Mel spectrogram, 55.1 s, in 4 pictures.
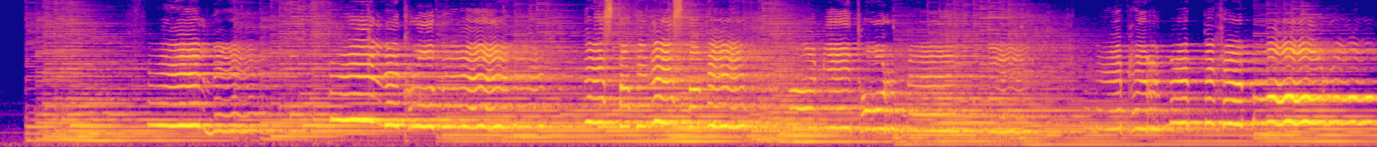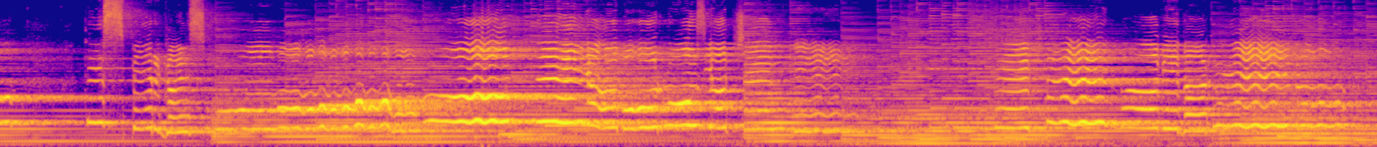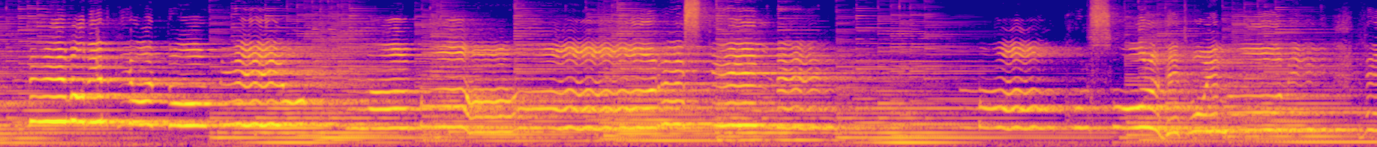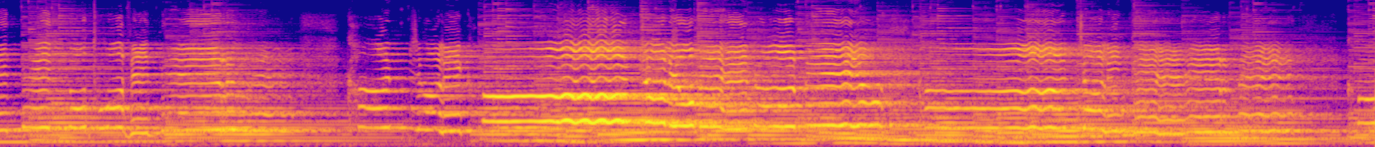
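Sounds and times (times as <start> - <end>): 
recitative singing: 0.3 - 55.0.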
